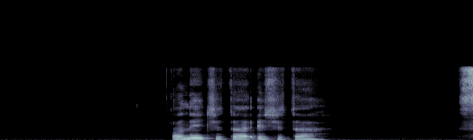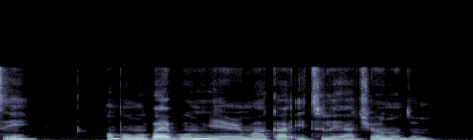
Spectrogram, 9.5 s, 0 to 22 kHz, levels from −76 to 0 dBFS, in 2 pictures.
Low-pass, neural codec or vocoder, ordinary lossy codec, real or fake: none; codec, 24 kHz, 3.1 kbps, DualCodec; none; fake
